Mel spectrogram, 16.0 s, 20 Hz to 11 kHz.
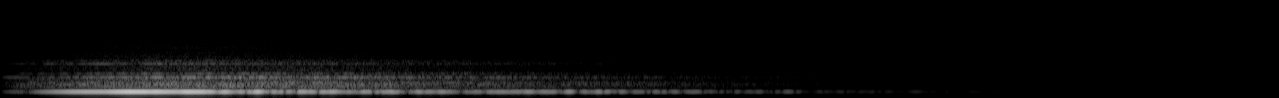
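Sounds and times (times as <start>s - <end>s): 
healing ambient soundscape: 0.2s - 9.1s.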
